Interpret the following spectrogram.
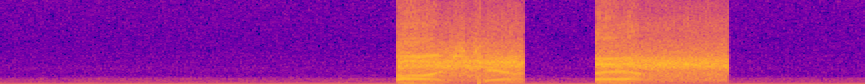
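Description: Steady low drone of a Jabiru light aircraft's engine, heard faintly through the cockpit intercom. Two short loud bursts of voice and hiss break in over the intercom about two and three seconds in.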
